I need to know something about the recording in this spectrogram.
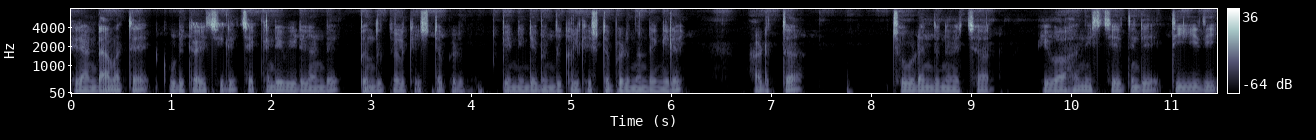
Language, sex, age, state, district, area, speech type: Malayalam, male, 30-45, Kerala, Palakkad, rural, spontaneous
